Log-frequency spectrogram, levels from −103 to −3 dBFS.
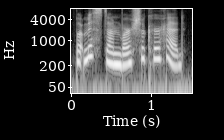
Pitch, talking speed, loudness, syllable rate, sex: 260 Hz, 240 wpm, -15 LUFS, 5.1 syllables/s, female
